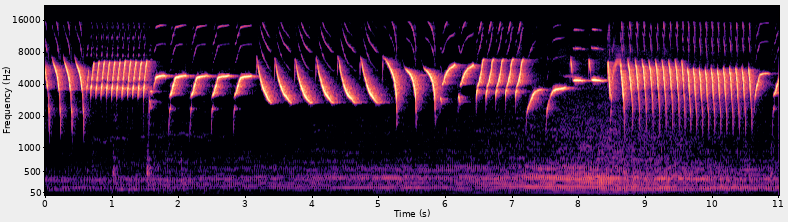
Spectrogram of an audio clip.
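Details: Training song of a Spanish Timbrado canary: varied tours of rapid metallic trills alternating with series of falling whistled slurs, each phrase repeated several times, with a long fast rattling trill near the end.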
